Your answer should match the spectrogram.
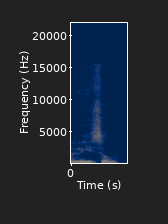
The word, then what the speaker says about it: Wiesel: humanities at Boston University which created the Elie weasel or VISA we said weasel we pronounce the W everywhere I've looked it was pronounced as a v a soft v a weasel uh he was uh he created the Boston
